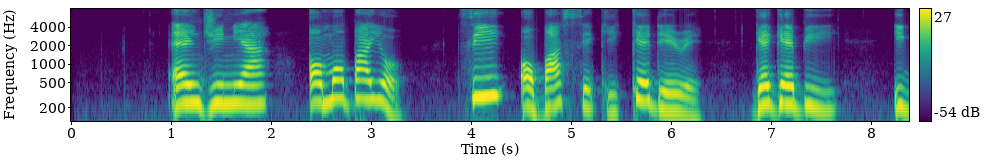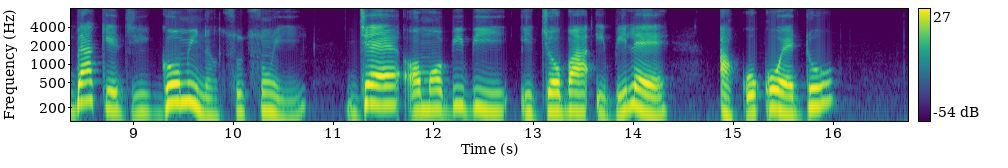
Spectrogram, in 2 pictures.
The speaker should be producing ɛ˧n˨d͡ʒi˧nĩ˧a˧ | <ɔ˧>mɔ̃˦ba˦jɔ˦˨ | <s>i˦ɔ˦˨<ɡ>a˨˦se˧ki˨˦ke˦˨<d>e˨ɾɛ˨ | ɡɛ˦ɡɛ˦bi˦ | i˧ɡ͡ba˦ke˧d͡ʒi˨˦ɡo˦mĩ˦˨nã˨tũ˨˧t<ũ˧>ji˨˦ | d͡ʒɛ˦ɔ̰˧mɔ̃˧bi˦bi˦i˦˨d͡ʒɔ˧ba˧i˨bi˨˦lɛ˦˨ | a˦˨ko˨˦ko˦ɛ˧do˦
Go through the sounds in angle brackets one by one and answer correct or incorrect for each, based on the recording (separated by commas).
correct, incorrect, incorrect, correct, correct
